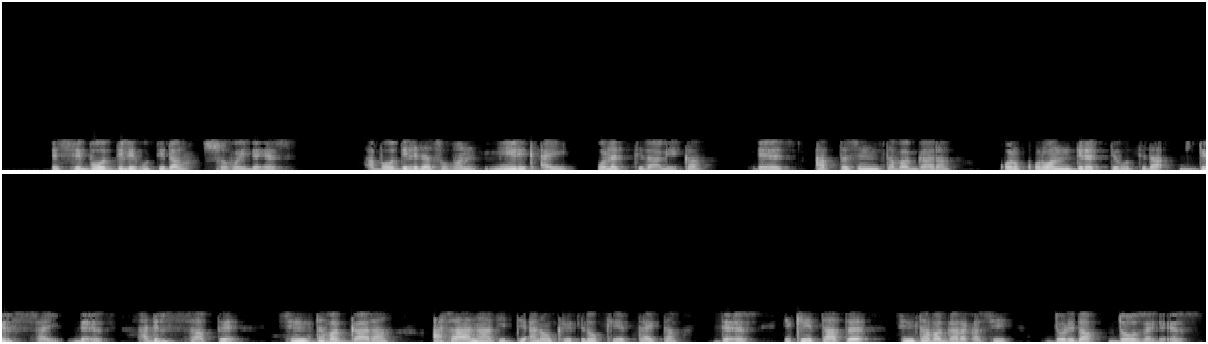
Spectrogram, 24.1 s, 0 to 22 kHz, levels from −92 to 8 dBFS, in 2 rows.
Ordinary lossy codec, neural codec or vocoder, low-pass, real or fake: AAC, 16 kbps; codec, 16 kHz, 4 kbps, FunCodec, trained on LibriTTS, 50 frames a second; 7.2 kHz; fake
